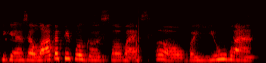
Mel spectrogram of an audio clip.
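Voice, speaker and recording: A woman's voice: medium pitch, moderate pace. A woman hosting an interview, eager and speaking English with non-native phrasing. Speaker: podcast host. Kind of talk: casual interview.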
